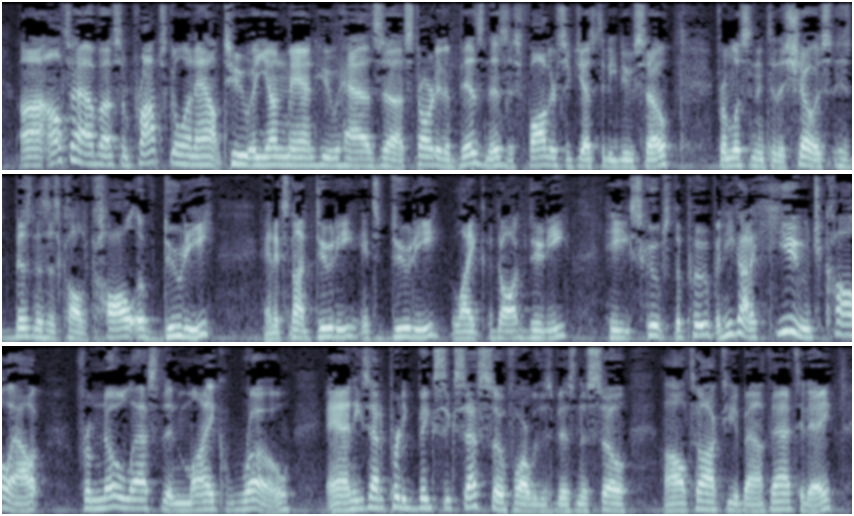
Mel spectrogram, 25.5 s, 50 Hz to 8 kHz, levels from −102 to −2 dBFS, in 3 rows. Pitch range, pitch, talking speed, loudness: 120-150 Hz, 135 Hz, 200 wpm, -20 LUFS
